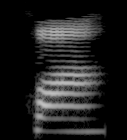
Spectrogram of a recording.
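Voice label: "Huā", Chinese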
